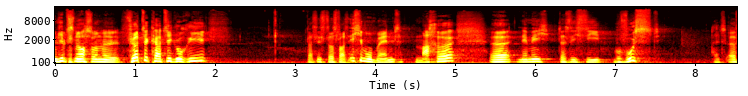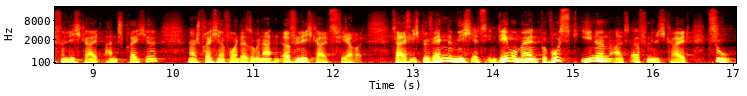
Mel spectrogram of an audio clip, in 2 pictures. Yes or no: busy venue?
yes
